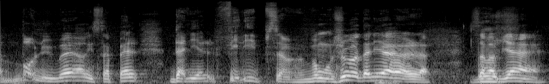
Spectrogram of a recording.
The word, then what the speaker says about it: Phillips: Phillips. Ah, Phillips. On prononce bien le S, Phillips.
